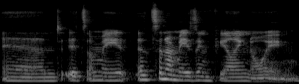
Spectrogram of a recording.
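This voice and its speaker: A woman's fairly low pitch, bright, sharp tone and ordinary pitch variation at a fairly slow pace. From Canada. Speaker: professional hockey player. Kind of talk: vlog narration. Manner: casual.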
